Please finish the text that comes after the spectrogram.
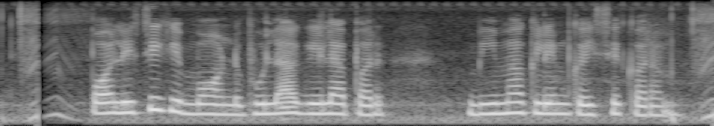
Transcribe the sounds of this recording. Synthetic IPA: pɔlisikebɔɳɖbʱulaɡelapəɾ | bimaklemkəjsekəɾəm

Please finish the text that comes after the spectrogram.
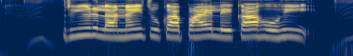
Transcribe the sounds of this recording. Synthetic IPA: ɾĩːɽlaːnəĩːt͡ʃukaːpaːeleːkaːɦoːɦiː

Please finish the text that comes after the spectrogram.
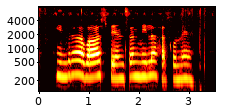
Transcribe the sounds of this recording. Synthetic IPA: ind̪ɾabaːspensɐnmilahɐkone

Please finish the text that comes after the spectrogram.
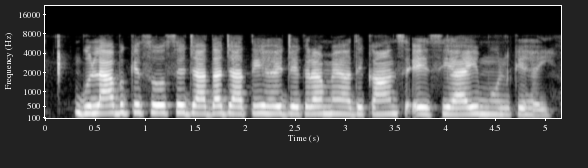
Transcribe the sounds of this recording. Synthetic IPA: ɡʊlaːbkesoːsed͡ʒjaːd̪ad͡ʒaːt̪iɦɛid͡ʒekɾamẽəd̪ʱɪkãːnseːsiaːimuːlkeɦəiː

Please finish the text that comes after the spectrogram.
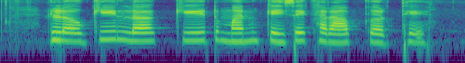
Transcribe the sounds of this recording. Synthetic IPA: lɔːkiləkeːʈmənkɛɪsexʰəɾaːb̚kəɾt̪ʰeː

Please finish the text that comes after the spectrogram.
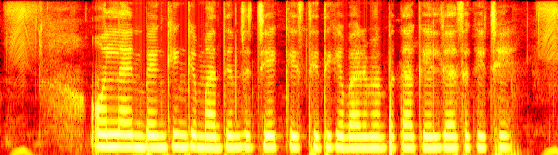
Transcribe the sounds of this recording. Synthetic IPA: ɔːnlaːɪnbɛ̃ːŋkɪ̃ŋɡkemaːd̪ʱjəmset͡ʃeːkːest̪ʰɪt̪ikebaːɾemẽpɐt̪akeːld͡ʒaːsɐket͡ʃʰeː

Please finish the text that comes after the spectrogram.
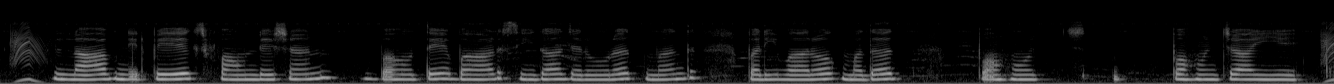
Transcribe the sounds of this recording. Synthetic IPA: laːbʱnɪɾpeːkʃpʰaːʊɳɖeːʃən | bəɦʊt̪ebaːɾsiːd̪ʱad͡ʒəɾuːɾət̪mə̃nd̪ʱ | pəɾɪʋaːɾõkməd̪əd̪ | pəɦʊ̃t͡ʃt͡ʃaːieː

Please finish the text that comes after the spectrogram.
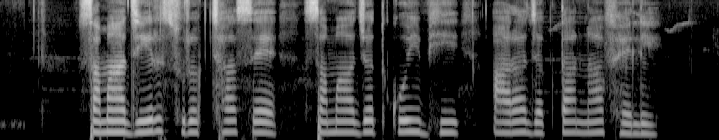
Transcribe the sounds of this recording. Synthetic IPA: səmaːd͡ʒeːɾsʊɾəkt͡ʃʰase | səmaːd͡ʒət̪koːibʱi | aːɾaːd͡ʒəkt̪anapʰɛːle

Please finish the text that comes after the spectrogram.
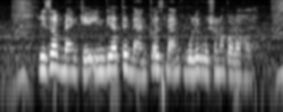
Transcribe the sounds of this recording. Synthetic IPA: ɾizaɾbbɛŋkːeʔinɖ̪ijat̪ebɛŋkaɾsbɛŋkboleɡʱoʃonakɔɾaɦɔe

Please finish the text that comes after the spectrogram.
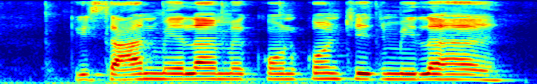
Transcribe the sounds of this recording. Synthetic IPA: kɪsaːnmeːlamẽkɔːnkɔːnt͡ʃiːzmɪlaɦɛː

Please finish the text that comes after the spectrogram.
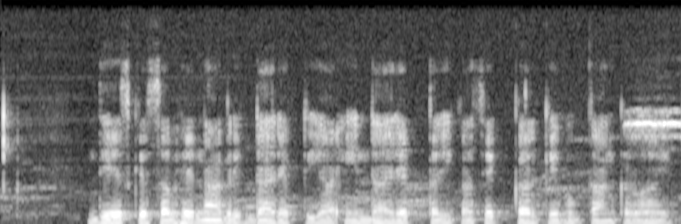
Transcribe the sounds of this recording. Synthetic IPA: d̪eːskesɐbʱɦenaːɡɾɪkɖaːɪɾeːk̚ʈjaʔɪnɖaːɪɾeːk̚ʈt̪ɐɾiːkasekɐɾkebʱʊɡt̪aːnkəɾoeː

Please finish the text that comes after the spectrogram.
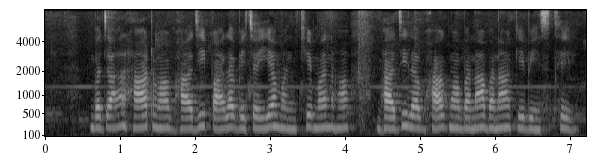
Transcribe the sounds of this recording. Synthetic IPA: bəd͡ʒaɾɦaʈʰmebʱad͡ʒipaləbet͡ʃəjamənkʰemənɦə̃bʱad͡ʒiləbʱaɡmebənabənakebẽst̪ʰe

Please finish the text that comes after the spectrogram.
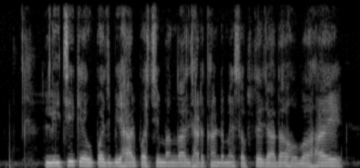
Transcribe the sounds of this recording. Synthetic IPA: liːt͡ʃikeʊpəd͡ʒbiɦaːɾpəst͡ʃɪmbə̃ŋɡaːld͡ʒʱaːɾkʰə̃ɳɖmẽsəbsed͡ʒjaːd̪aɦobəɦaeː

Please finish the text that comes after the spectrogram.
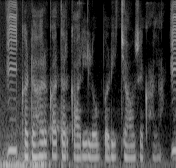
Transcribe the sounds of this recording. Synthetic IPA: kəʈəɦəɾkat̪əɾkaːɾiːloːɡ̚bəɽiːd͡ʒaːwsekʰaːlaː

